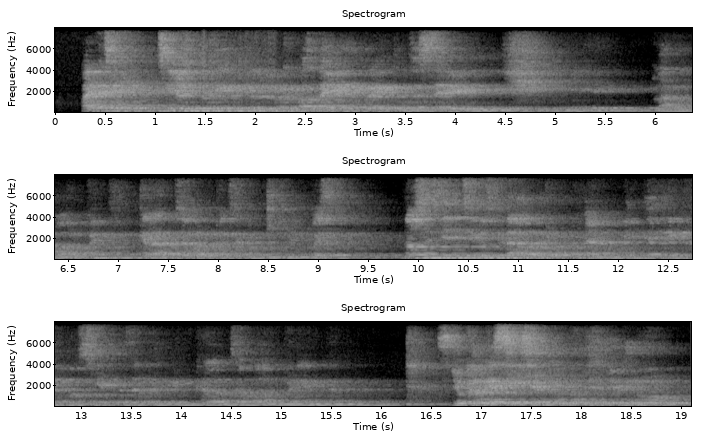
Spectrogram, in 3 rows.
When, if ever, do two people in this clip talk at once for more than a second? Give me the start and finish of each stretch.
none

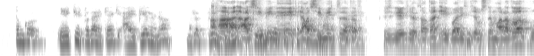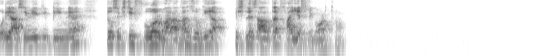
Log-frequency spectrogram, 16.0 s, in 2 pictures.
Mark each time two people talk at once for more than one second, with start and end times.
3.2-5.4

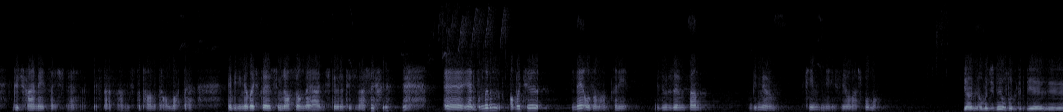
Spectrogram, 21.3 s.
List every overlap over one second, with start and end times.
none

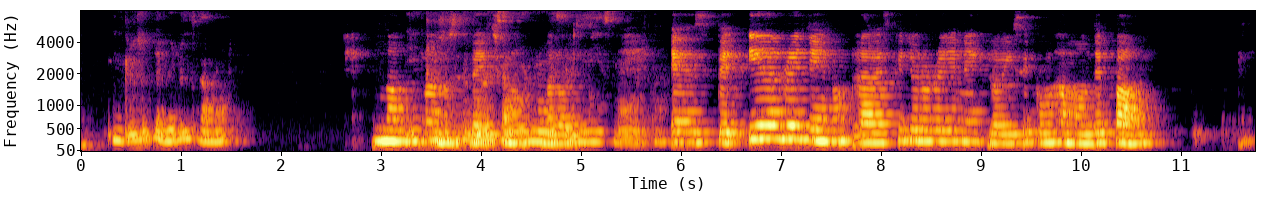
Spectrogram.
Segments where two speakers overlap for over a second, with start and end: 3.2-5.0

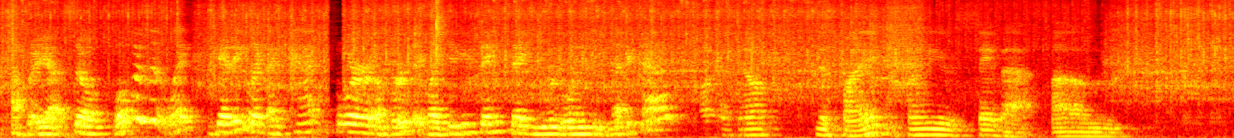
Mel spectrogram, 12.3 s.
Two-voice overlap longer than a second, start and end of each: none

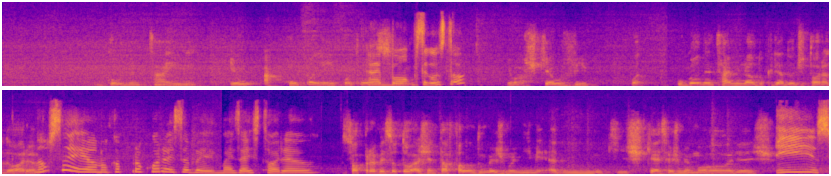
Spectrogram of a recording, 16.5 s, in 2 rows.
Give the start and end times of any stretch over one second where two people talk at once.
none

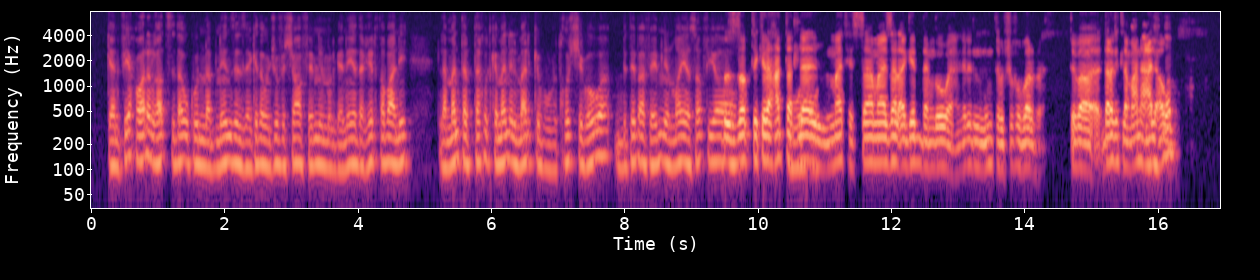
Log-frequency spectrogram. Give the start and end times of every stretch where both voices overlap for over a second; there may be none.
none

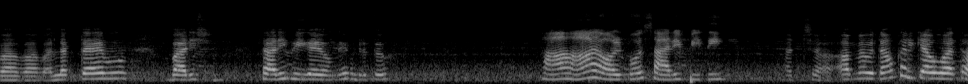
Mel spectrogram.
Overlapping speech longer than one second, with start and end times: none

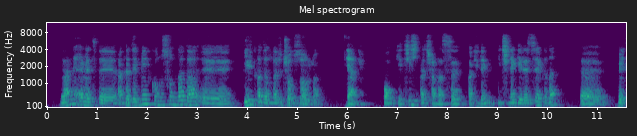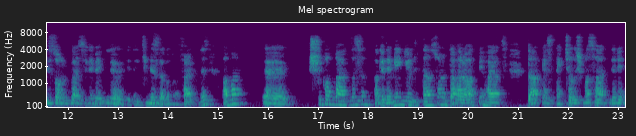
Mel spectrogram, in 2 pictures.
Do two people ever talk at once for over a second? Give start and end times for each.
none

